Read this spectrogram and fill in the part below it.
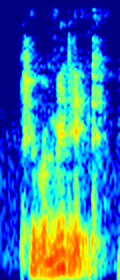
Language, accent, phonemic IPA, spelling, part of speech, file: English, Southern England, /pɪ.ɹəˈmɪd.ɪk/, pyramidic, adjective, LL-Q1860 (eng)-pyramidic.wav
- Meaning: Of or pertaining to a pyramid; having the form or imposing presence of a pyramid; pyramidal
